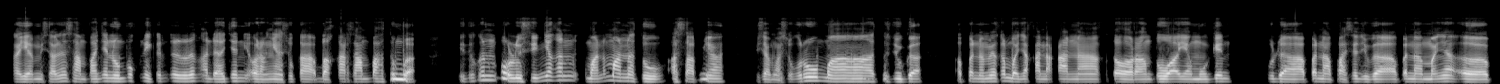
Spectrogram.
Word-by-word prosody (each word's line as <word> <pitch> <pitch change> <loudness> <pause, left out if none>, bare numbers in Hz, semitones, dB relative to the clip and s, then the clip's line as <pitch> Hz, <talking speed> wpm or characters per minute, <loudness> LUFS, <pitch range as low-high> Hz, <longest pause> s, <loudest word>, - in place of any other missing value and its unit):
kayak 125 0 +2
misalnya 125 +4 -3
sampahnya 130 +2 -1
numpuk 140 +2 0
nih, 145 - 0
kan 145 +1 -9
kadang-kadang 150 0 +1
ada 140 -2 -2
aja 140 +4 -3
nih 145 - -9
orang 120 -2 0
yang 115 -2 0
suka 130 -2 -1
bakar 130 +2 -2
sampah 130 +1 -1
tuh, 250 - +4
Mbak, 235 - +4 0.5
itu 145 - -11
kan 205 +6 -3
polusinya 145 +5 +2
kan 195 +1 -2
ke - - -40
mana-mana 155 +4 0
tuh 130 -2 0
asapnya, 135 +1 -2 0.3
bisa 120 +2 -4
masuk 115 +3 -8
rumah, 140 -5 +4
terus 130 -1 -11
juga, 130 0 +1 0.4
apa - - -6
namanya, 140 +1 0
kan 160 - -1
banyak 130 -1 0
anak-anak 120 -1 0
atau 130 - +3
orang 120 0 +2
tua 125 0 +4
yang 125 0 0
mungkin 135 +3 -1 0.4
udah, 120 -3 +2
apa, 140 +5 -2
napasnya 130 +2 -1
juga, 125 -1 +2
apa 120 - -2
namanya, 125 +2 0
eee, 120 -2 +4
130 Hz, 190 wpm, -15 LUFS, 125-145 Hz, 0.5 s, tuh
